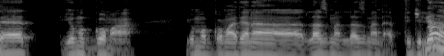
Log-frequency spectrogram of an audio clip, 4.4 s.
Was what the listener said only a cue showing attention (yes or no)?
no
